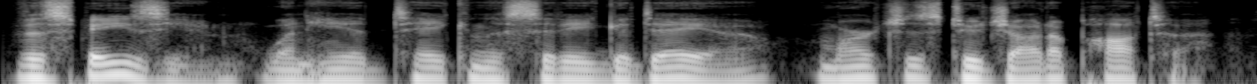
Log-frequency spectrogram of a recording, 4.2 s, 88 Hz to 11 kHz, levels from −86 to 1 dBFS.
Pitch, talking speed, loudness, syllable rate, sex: 105 Hz, 155 wpm, -18 LUFS, 5.2 syllables/s, male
